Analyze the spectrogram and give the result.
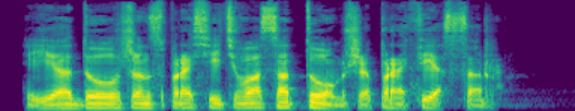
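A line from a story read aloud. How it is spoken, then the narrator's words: Growl. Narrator (Russian): прорычал Теодор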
